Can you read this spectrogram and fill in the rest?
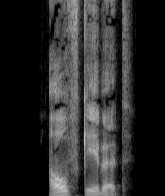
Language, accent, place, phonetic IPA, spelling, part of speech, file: German, Germany, Berlin, [ˈaʊ̯fˌɡɛːbət], aufgäbet, verb, De-aufgäbet.ogg
- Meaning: second-person plural dependent subjunctive II of aufgeben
